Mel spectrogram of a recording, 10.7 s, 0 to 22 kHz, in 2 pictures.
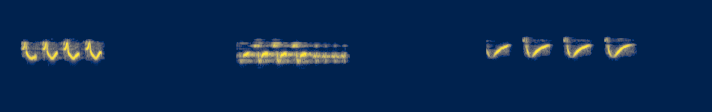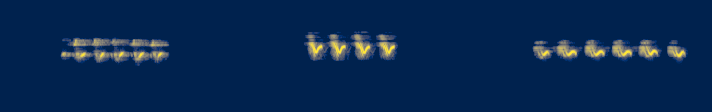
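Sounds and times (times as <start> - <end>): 
linnet calling: 0.0 - 0.8, 1.8 - 2.7, 3.6 - 4.8, 7.6 - 8.4, 9.4 - 10.6.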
